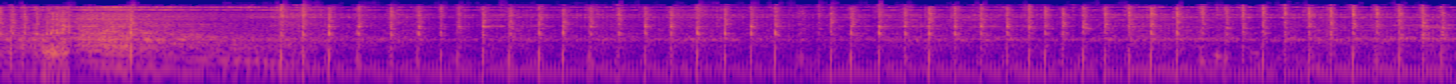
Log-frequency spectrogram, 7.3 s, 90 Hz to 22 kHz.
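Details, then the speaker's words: Holzfforma G372 XP chainsaw that wouldn't hold a tune, after crank seal replacement: steady two-stroke idle with even popping about four a second and no surging or air-leak hunting. Runs consistently, and the tune has barely changed. "all right so I've let it warm up for a few minutes and it seems to be running pretty consistently um tune hasn't changed that much"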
